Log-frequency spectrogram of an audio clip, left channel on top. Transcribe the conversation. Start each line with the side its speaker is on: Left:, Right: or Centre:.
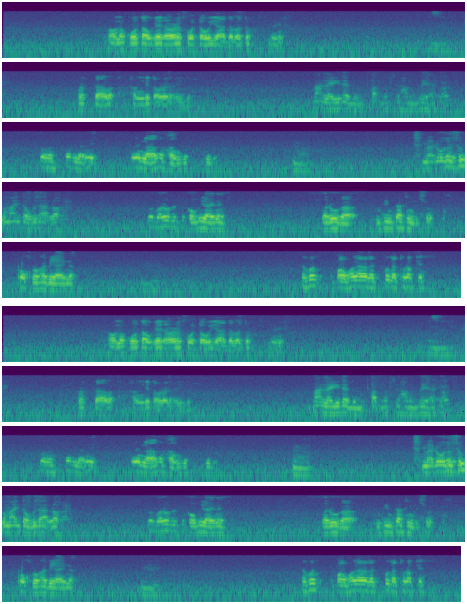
Left: ꯑꯃꯨꯛ ꯀꯣꯜ ꯇꯧꯒꯦ ꯇꯔꯥ ꯀꯣꯜ ꯇꯧꯕ ꯌꯥꯗꯕꯗꯣ ꯑꯗꯨꯒꯤ
Right: ꯎꯝ <inaudible>
Left: ꯐꯔꯛ ꯇꯥꯕ ꯍꯪꯒꯦ ꯇꯧꯔꯒ ꯑꯩꯗꯣ
Right: ꯃꯥ ꯂꯩꯗ ꯑꯗꯨꯝ ꯇꯞꯅꯁꯨ ꯍꯪꯕ ꯌꯥꯔꯦ
Left: ꯍꯣꯏ ꯇꯞꯅꯗꯤ ꯍꯣꯔꯦꯟ ꯂꯥꯛꯑꯒ ꯍꯥꯡꯒꯦ ꯑꯗꯨꯗꯤ
Right: ꯎꯝ ꯃꯔꯣꯗꯨꯁꯨ
Left: ꯑꯗꯨ ꯅꯨꯄꯤ
Right: ꯀꯃꯥꯏꯅ ꯇꯧꯕꯖꯥꯠꯂꯣ
Left: ꯍꯣꯏ ꯃꯔꯨꯗꯨꯁꯨ ꯀꯧꯕ ꯌꯥꯏꯅꯦ ꯃꯔꯨꯒ ꯅꯨꯄꯤꯃꯆꯥꯁꯤꯡꯗꯨꯁꯨ ꯊꯣꯛꯈ꯭ꯔꯣ ꯍꯥꯏꯕ ꯌꯥꯏꯅ
Right: ꯎꯝ
Left: ꯑꯩꯈꯣꯏ ꯄꯥꯎ ꯐꯥꯎꯠꯅꯔꯒ ꯄꯨꯟꯅ ꯊꯣꯛꯔꯛꯀꯦ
